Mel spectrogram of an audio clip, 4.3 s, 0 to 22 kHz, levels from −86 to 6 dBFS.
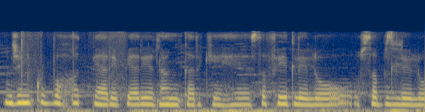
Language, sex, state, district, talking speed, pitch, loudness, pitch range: Hindi, female, Bihar, Patna, 185 wpm, 200 Hz, -15 LUFS, 190-225 Hz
